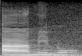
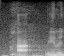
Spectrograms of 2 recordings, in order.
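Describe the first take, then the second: First: The first vowel is lengthened with no stop. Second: A glottal stop follows the first short vowel. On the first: This is the form actually read. "jadi aminu" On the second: This is the underlying original form. "asalnya itu hamzahnya dua"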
